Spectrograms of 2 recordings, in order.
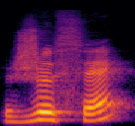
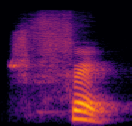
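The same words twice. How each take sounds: First: The vowel of "je" is pronounced. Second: The vowel of "je" is dropped. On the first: "c'est « je fais »" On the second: "qu'on va très souvent dire « je fais »... on va faire disparaître le « e » du « je »"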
